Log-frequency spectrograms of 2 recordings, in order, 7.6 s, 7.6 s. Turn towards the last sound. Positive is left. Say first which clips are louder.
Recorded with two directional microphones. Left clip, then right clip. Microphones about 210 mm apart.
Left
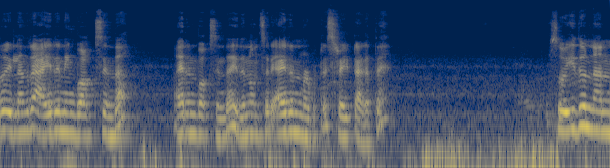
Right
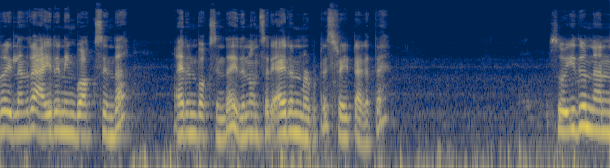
# right 2 dB
turn(degrees=-25)  # may be behind; listen again after turning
